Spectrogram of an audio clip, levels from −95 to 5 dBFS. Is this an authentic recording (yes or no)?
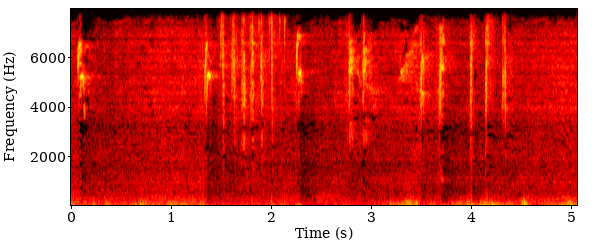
no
